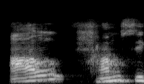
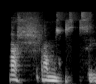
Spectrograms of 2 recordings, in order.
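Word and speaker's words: الشمس: আল শামসি কিন্তু পড়তে হয় কি আশ শামসি। আশ শামসু, আলটা পড়তে হয় না।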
